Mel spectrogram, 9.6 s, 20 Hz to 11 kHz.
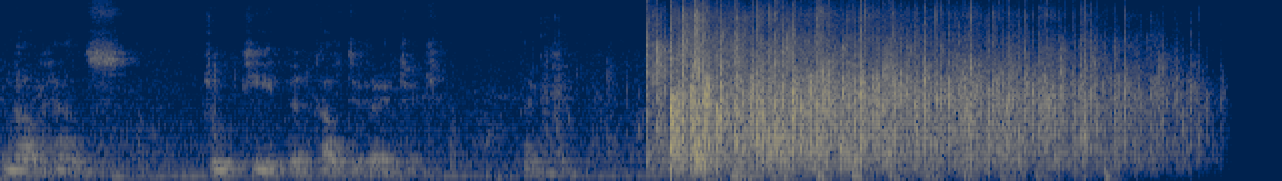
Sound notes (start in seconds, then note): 4.8 applause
